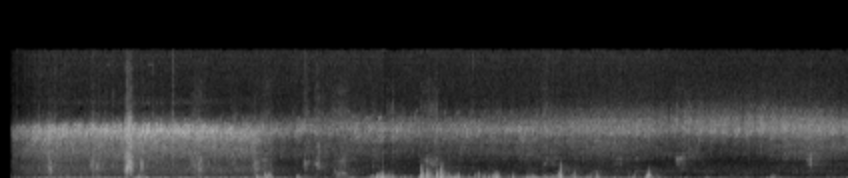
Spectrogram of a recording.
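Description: Footsteps crunching irregularly on gravel, heaviest in the middle of the stretch, over a steady low rumble.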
